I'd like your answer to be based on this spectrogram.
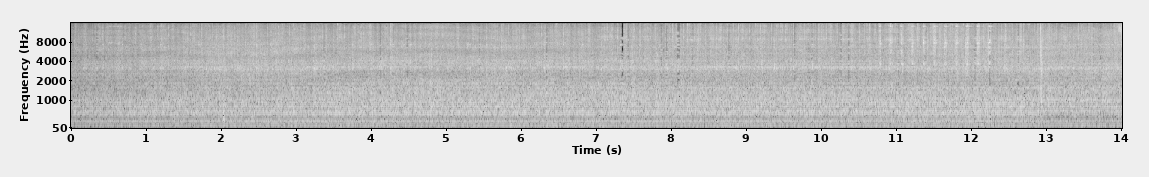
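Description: A machine runs steadily on automatic feed while cutting scrap plumbing brass into brake reservoirs, a constant loud motor drone with a low hum throughout, no voices.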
